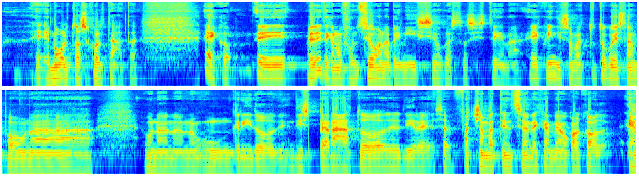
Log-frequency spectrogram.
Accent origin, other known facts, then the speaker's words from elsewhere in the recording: Sanremo, Liguria, Italy; born there; Io sono nato a Sanremo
